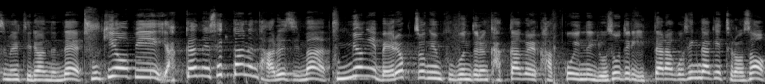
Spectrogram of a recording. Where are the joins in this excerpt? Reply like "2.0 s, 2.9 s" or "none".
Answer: 0.8 s, 3.3 s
